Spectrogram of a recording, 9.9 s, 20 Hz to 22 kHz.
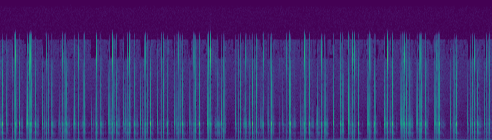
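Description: Long purple nails rapidly tap and scratch the two metal mic capsule heads of a small Tascam DR-05 handheld recorder with a plastic body. Dense, sharp, bright clicks with a steady ringing tone around 2.6 kHz fire across the clip over faint scratchy noise. Each tick dies away almost instantly.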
